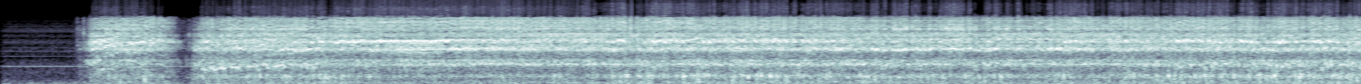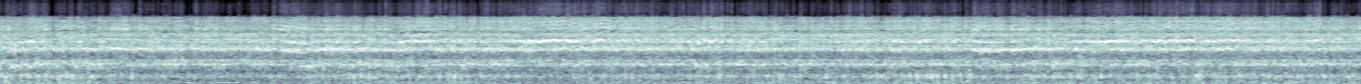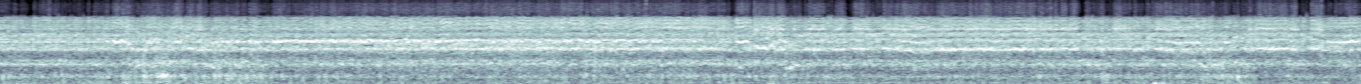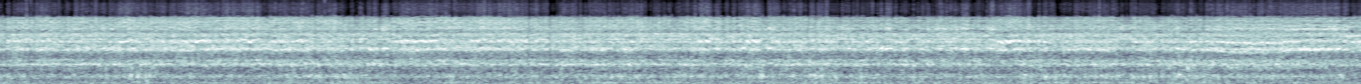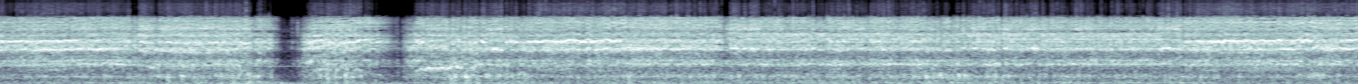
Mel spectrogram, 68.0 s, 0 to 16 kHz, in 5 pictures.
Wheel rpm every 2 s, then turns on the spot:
90, 200, 230, 230, 230, 230, 220, 230, 220, 230, 230, 230, 220, 230, 230, 210, 210, 230, 230, 230, 230, 230, 230, 230, 230, 230, 220, 220, 100, 180, 230, 230, 230, 220.
none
